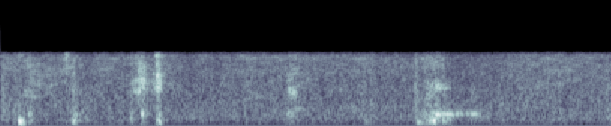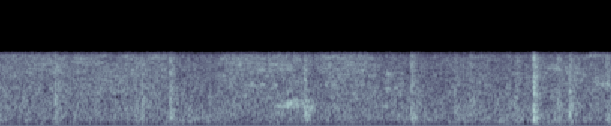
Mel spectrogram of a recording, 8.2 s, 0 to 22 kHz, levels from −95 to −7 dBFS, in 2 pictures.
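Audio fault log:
The speech arrives over a narrowband mobile link, confined to roughly 150 Hz to 3.7 kHz, with no audible fault anywhere in the signal.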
